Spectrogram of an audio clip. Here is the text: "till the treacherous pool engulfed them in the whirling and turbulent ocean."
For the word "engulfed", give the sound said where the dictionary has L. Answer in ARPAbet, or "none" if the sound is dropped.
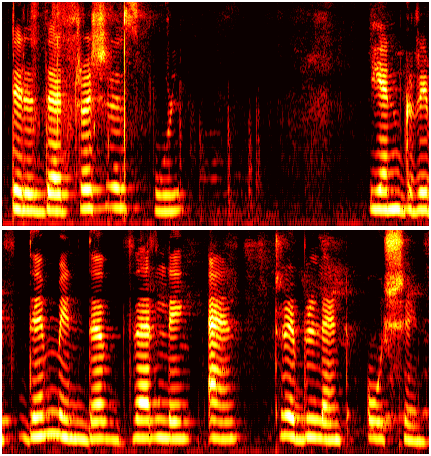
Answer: none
